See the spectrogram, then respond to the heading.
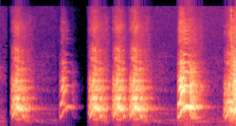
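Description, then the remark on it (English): A farm dog that has just woken up barks about six times in quick, slightly uneven succession, loud, with brief silences between the sharp barks and no one talking. “I ran away with the lettuce in my mouth just in time because I heard a farm dog wake up and start barking.”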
